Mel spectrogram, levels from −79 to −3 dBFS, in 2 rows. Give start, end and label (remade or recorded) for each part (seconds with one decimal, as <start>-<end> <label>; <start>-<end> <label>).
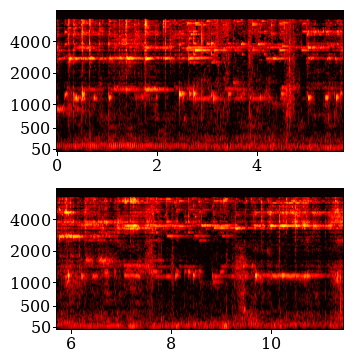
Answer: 0.0-2.5 remade; 2.5-5.0 recorded; 5.0-7.6 remade; 7.6-9.3 recorded; 9.3-11.5 remade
